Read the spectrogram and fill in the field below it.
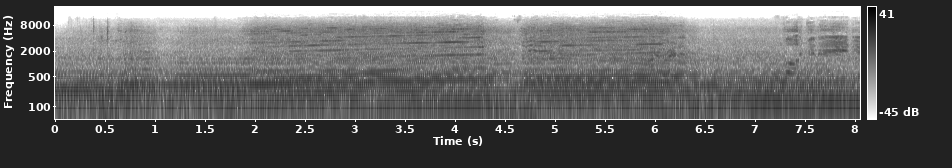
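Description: A Gen 3 Fox Body Mustang roars loudly as it accelerates, its engine note climbing through the gears with a sharp drop at each shift, a raw close-up wail from start to finish.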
